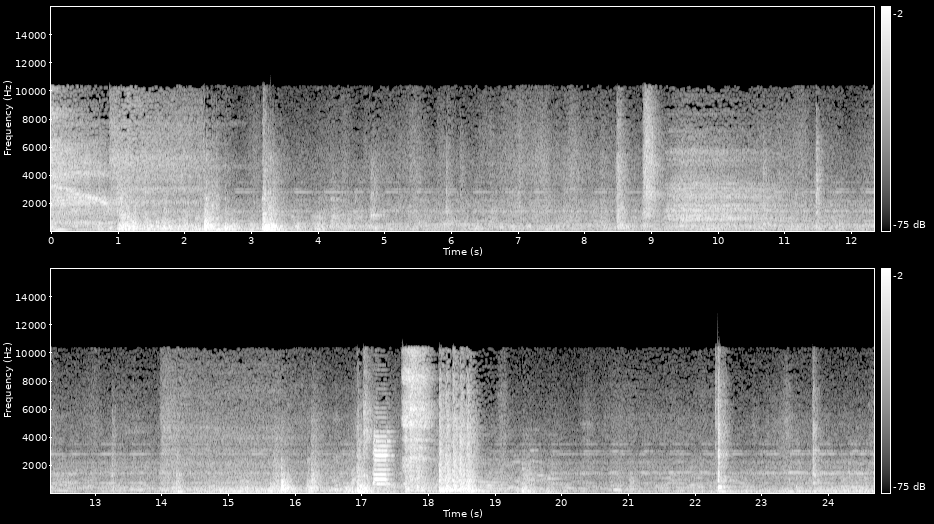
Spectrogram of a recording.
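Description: The wheels of a train knock over rail joints.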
